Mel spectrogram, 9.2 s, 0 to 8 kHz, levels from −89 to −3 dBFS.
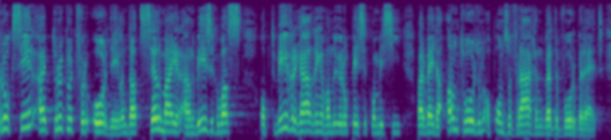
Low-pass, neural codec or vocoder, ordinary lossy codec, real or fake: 7.2 kHz; none; none; real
